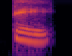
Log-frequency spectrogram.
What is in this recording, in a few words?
"PAYE", Indian; Dictionary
